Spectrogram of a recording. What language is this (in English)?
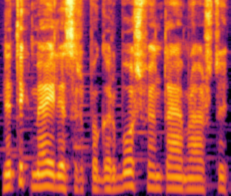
Lithuanian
